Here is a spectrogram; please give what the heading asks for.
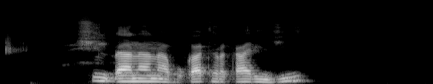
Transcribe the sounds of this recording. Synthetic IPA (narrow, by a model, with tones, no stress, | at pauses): ʃɪ˦˨nɗaː˦naː˦naː˨bʊ˨kʼaː˦tɐ˨rkʼaː˦ɽɪ˨nd͡ʒɪ˦niː˦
